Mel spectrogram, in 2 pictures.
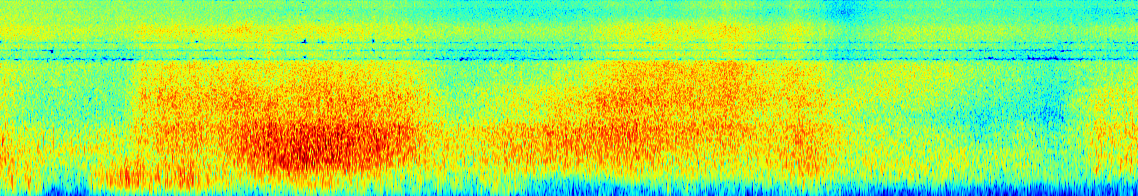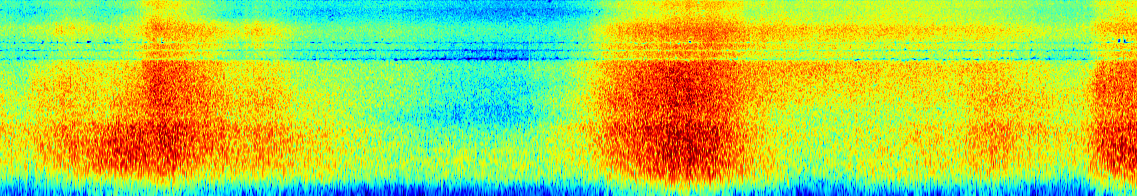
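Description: Ocean surf on a sandy beach: small waves breaking and washing up the shore, the noise swelling and fading with each wave every several seconds.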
